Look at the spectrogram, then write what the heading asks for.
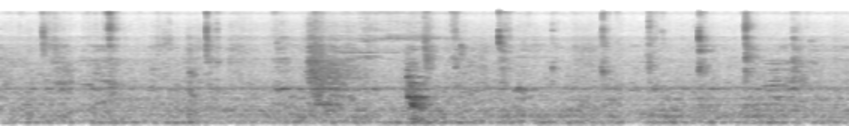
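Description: Close-miked mouth sounds of a person eating rice and curry by hand: wet chewing, lip smacks and scattered small clicks, with a couple of louder squelchy bursts a little before the middle.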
